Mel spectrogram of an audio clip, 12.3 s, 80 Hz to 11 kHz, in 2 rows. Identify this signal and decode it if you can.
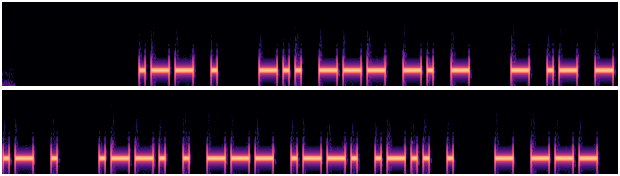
Morse code, heard as a keyed tone, about 20 wpm, 700 Hz. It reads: WE DONT TAKE PEOPLE TO
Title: Sentences from Top 1000 Words - Review Part 4 - 20wpm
